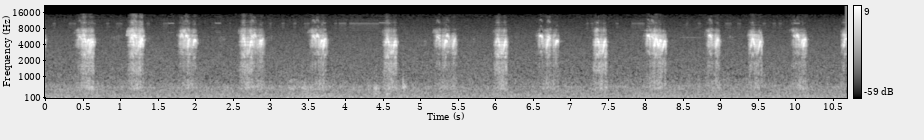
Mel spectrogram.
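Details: House sparrow calling with a long series of sharp, high chirps, roughly one every half to three-quarters of a second, fairly even, against a quiet background.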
